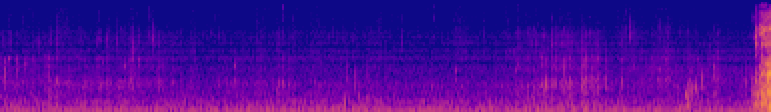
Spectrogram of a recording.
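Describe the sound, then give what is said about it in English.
Someone takes a quiet sip of a drink, with soft liquid slurping and swallowing noises, ending in a sudden louder clunk. No one speaks. “So I got to take a sip here.”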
